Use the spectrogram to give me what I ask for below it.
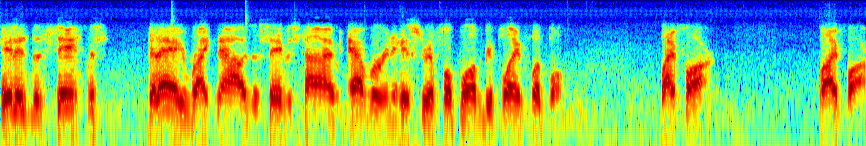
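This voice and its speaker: Moving at a moderate pace, a man speaks with long, frequent pauses. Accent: Upper Midwest. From Wisconsin. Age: 40s. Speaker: former NFL player and sports agent. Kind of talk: interview.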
